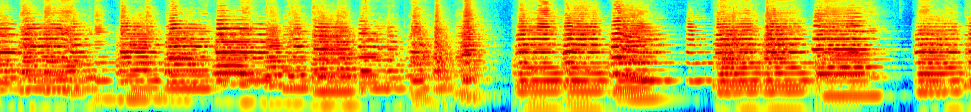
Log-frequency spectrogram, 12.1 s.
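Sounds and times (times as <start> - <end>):
junior brass ensemble playing variations on a folk song: 0.0 - 12.1.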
